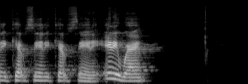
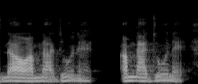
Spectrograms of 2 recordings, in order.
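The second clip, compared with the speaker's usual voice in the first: quiet refusal; 8 dB quieter than usual. Retold or imitated. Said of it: "she says".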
